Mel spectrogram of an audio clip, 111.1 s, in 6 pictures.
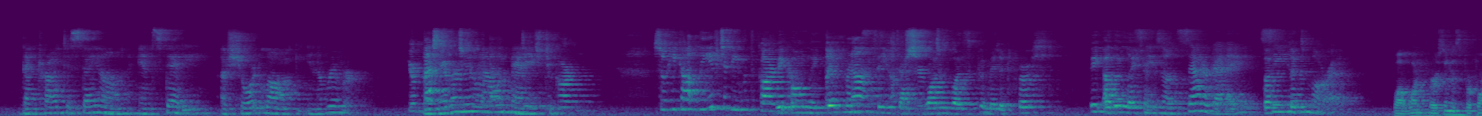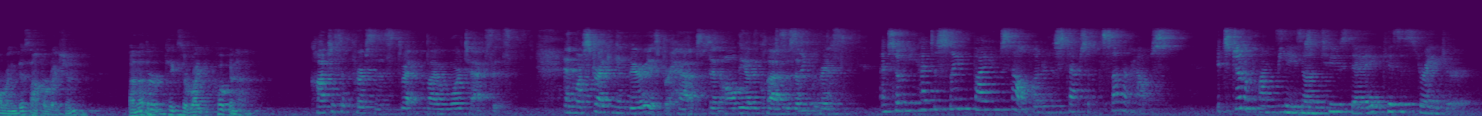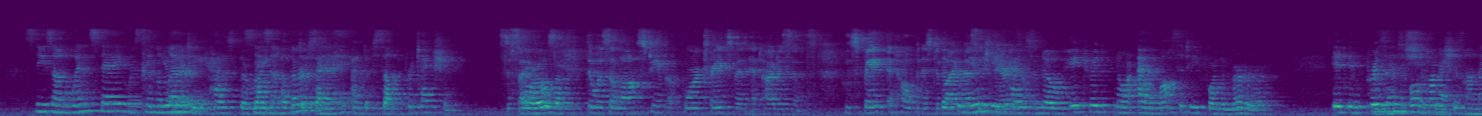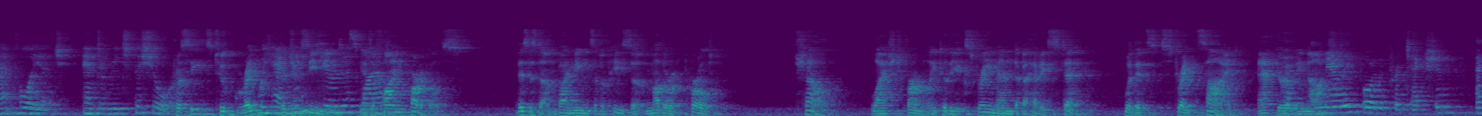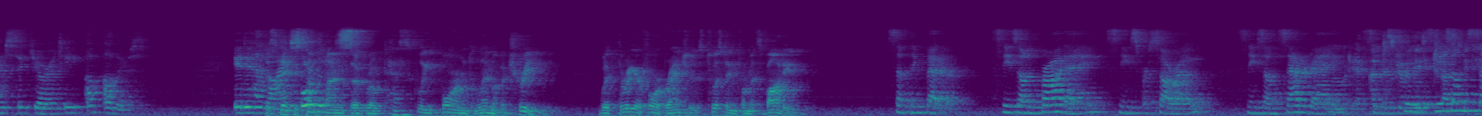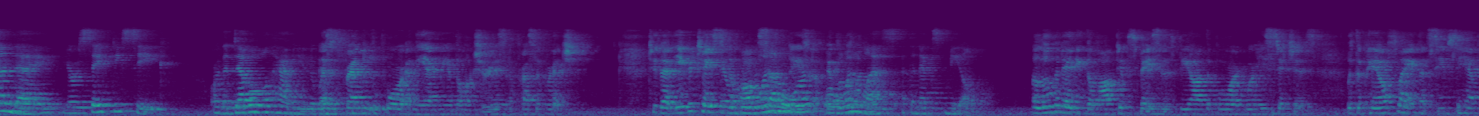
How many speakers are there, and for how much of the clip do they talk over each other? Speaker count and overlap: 6, about 22%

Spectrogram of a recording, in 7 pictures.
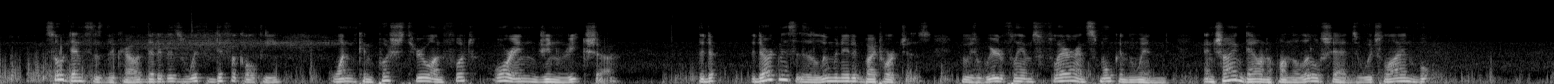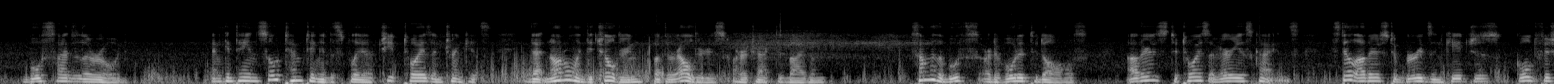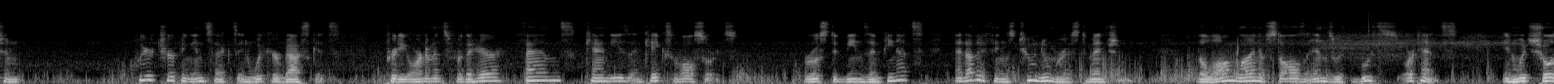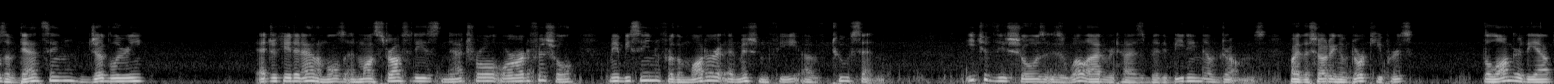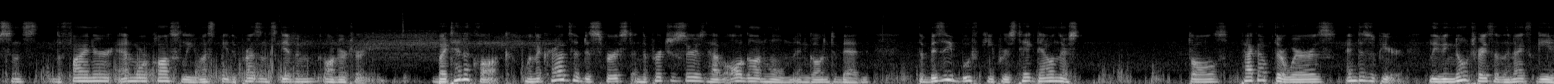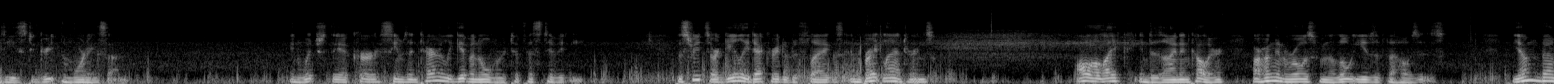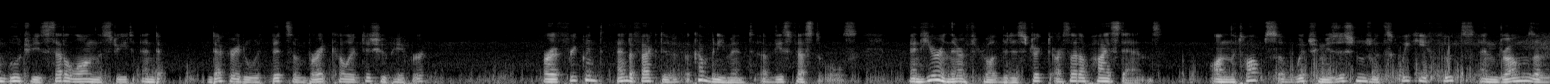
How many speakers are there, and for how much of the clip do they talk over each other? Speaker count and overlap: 1, no overlap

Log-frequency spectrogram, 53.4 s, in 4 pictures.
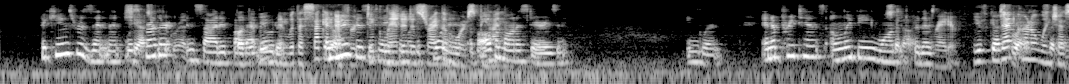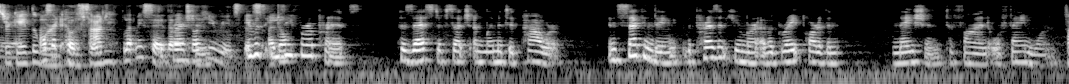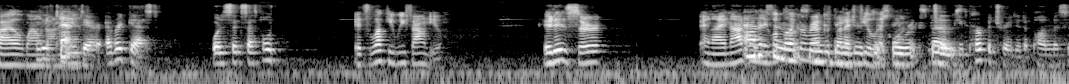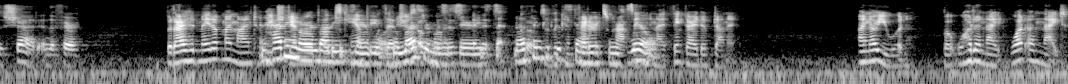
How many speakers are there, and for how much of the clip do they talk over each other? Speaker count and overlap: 3, about 37%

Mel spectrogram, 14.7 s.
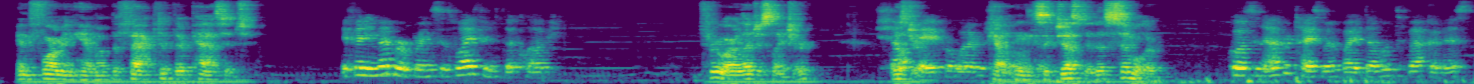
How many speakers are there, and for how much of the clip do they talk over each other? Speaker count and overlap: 2, about 12%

